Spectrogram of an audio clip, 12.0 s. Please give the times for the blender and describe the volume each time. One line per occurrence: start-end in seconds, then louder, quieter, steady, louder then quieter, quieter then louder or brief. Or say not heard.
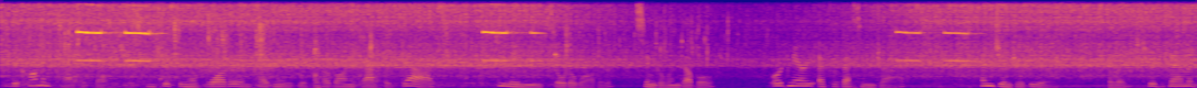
0.0-11.9 quieter then louder.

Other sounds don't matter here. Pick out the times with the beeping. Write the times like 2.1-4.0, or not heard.
0.1-1.6, 4.2-5.5, 8.3-9.8.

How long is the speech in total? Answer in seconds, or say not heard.
12 s.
